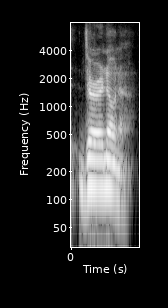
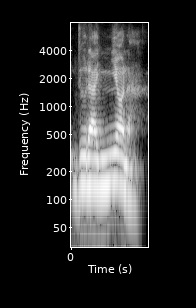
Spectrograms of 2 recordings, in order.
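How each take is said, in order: First: The surname is said in a simplified, plainer form. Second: The surname is said in its fuller original form. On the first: "the easy version" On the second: "The difficult version"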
